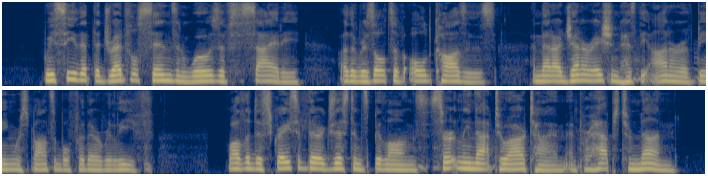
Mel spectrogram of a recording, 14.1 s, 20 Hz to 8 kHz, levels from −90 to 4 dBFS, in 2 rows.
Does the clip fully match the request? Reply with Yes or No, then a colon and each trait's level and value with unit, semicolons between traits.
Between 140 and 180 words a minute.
No: average, 190 wpm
